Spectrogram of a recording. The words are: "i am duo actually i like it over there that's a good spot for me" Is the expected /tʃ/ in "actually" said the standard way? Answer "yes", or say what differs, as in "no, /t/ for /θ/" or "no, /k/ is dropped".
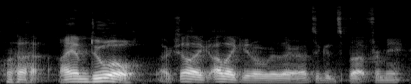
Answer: no, /tʃ/ is dropped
